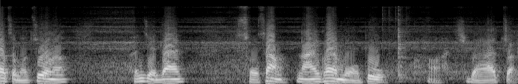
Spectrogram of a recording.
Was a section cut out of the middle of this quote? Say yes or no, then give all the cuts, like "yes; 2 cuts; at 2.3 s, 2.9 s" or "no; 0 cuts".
no; 0 cuts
